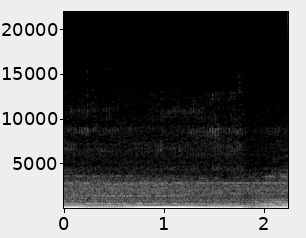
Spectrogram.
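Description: Dark, slow music held on deep sustained bass notes, with a brief dip and a change of note just before the end.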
